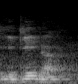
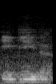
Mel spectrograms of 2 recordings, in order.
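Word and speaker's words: Ighina: The Italian genius Pier Luigi Igina, he said that in the centre of the sun is a heart that beats at the same rate as our heart.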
